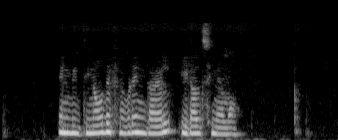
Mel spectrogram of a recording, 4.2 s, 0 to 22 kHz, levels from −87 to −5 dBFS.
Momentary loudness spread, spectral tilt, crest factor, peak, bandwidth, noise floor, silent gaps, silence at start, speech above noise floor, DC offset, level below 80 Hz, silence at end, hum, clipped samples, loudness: 7 LU; -8 dB/octave; 14 dB; -16 dBFS; 10.5 kHz; -72 dBFS; none; 0.75 s; 44 dB; under 0.1%; -74 dBFS; 0.5 s; none; under 0.1%; -29 LUFS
